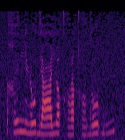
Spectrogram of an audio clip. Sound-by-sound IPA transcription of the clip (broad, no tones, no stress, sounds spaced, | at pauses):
χ e̤ ŋ i ɳ o d e ʕ i u̯ qʰ o̤ i̯ qʰ o̤ d o ɓ i̤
